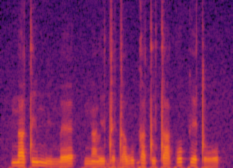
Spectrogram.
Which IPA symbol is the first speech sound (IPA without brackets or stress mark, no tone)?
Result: n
